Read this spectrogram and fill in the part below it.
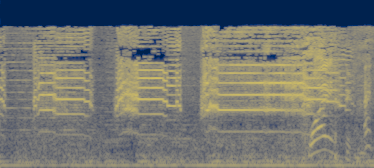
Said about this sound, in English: Why is the woman, who I'm guessing is …, in the background screaming, why is she auto-tuned?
